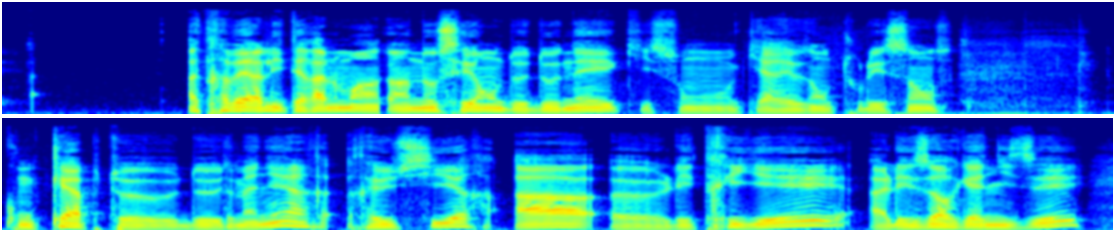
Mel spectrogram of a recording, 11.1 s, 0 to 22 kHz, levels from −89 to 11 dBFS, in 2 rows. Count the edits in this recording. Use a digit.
2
